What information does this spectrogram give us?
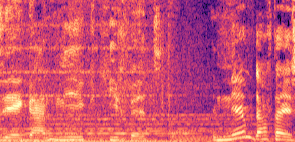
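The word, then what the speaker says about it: Zeigarnik: But I I had problem you know pronouncing that but it's pronounced zanic he ke named after a psychologist named bloomer zanic who discovered something fascinating in the 1920s.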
